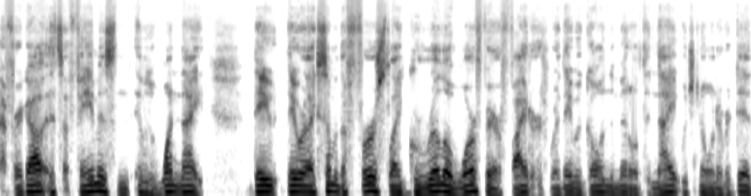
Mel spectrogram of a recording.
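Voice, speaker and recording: Talking at a very fast pace with a Chicago accent, a man with a fairly low pitch sounds animated and somewhat breathy, recorded dry and close with no echo. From Chicago, US Midwest. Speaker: podcast co-host. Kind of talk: casual chat.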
